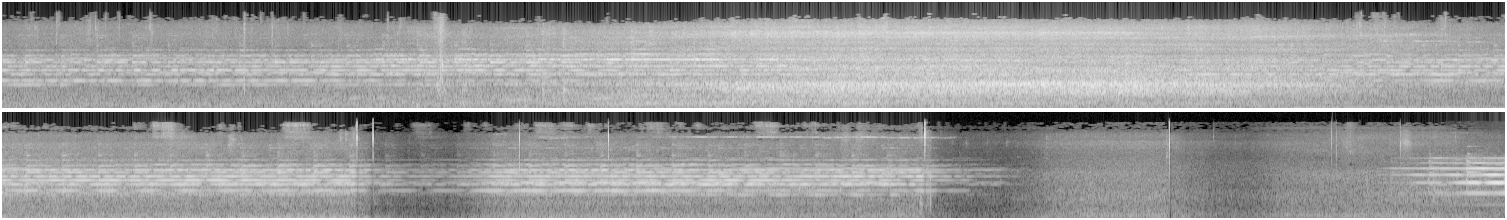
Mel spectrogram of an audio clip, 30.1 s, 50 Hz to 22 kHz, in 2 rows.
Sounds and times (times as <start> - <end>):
Outside, urban or manmade: 0.0 - 30.0
Train: 0.0 - 30.0
Train wheels squealing: 5.6 - 15.3, 28.8 - 30.0.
